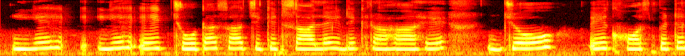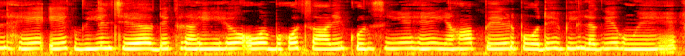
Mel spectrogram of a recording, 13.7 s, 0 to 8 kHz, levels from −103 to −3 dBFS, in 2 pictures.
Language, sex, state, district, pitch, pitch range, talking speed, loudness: Kumaoni, female, Uttarakhand, Uttarkashi, 285 Hz, 275-295 Hz, 130 wpm, -14 LUFS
